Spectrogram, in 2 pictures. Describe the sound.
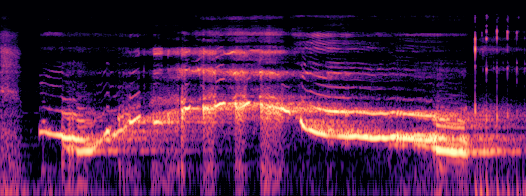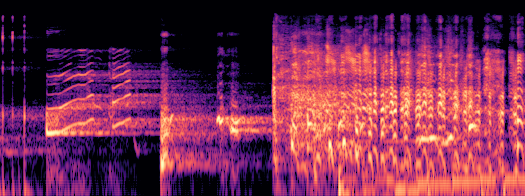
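A person imitates a whale call with long, sliding, moaning vocal tones that rise and fall, broken by short pauses and ending in a rougher, noisier burst, loud.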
